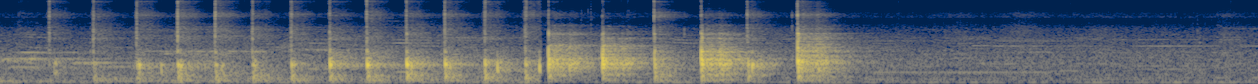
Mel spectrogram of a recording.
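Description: Wooden pestle pounding leaves in a wooden mortar: quick, even strikes, about five a second, each with a short wooden knock, stopping about four seconds in.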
